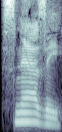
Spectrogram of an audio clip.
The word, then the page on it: snazzy: American English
